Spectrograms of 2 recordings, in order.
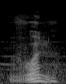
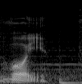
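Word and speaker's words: voe: Voile. Et non, pas voile, on prononce voy. Il faut bien insister sur le i tréma.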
